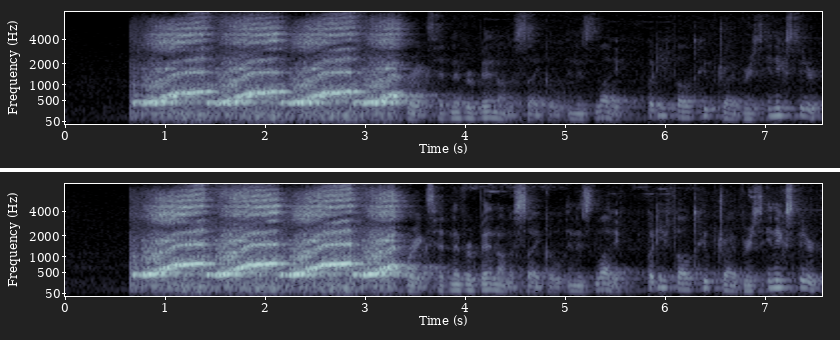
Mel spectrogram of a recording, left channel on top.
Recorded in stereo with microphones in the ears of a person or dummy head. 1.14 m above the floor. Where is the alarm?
20° right (ahead or behind), 0.6 m.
